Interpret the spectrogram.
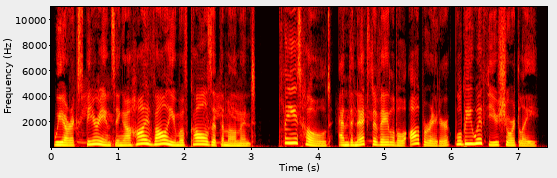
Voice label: US female phone prompt We are experiencing a high volume of calls at the moment - Please h; We are experiencing a high volume of calls at the moment - Please hold; lynne-publishing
